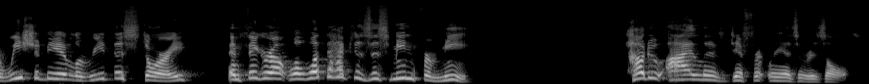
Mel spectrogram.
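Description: A man preaching a sermon in a conversational, colloquial way, putting emphatic questions to his listeners and quoting scripture. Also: high-pitched.

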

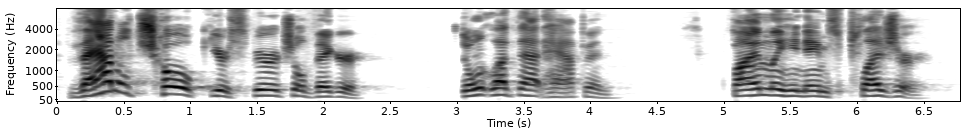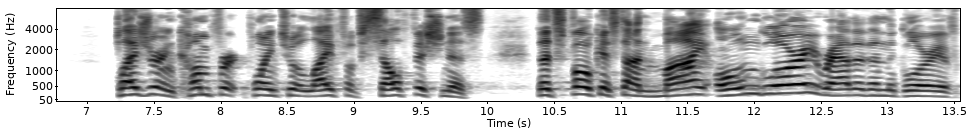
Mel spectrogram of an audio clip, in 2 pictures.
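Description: An American man delivers a sermon in a noticeably high-pitched voice. He sounds like a pastor explaining scripture, earnest and conversational, putting emphasis on his key phrases. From United States. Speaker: pastor preaching.

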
